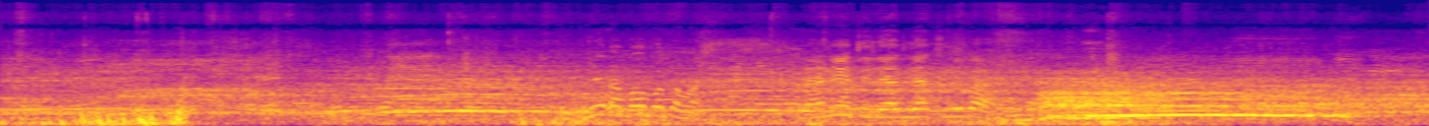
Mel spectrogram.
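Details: Big cattle coming off a truck for weighing at a market; a long, low moo rises late in the recording, preceded by crowd chatter and music throughout.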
